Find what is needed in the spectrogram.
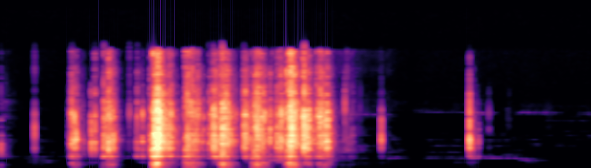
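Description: Beads rattling and tumbling inside a homemade mirror kaleidoscope as it is turned: a dense clatter of small clicks for about two seconds, then a single click near the end.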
